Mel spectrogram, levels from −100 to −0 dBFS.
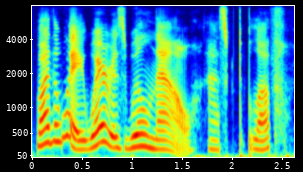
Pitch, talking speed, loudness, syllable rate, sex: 230 Hz, 205 wpm, -17 LUFS, 4.7 syllables/s, female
